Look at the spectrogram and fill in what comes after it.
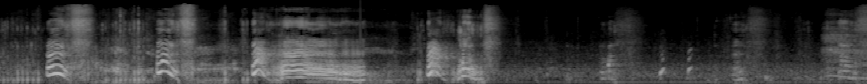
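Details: Excited dog greeting its owner just home, making funny noises: a run of yelping, howl-like whines with rising and falling pitch, mixed with short grumbly growls, in bursts over several seconds; quiet indoor room.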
